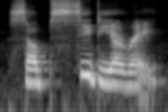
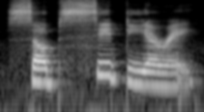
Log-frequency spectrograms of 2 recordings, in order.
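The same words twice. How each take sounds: No difference in how they are said.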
